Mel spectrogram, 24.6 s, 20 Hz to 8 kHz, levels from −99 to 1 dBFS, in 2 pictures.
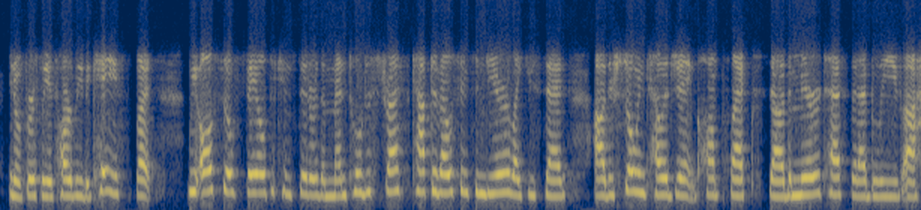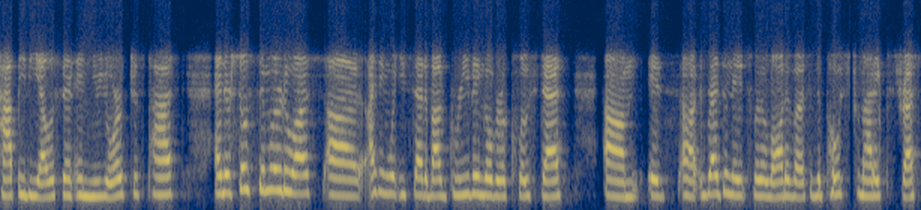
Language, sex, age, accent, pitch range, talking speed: English, female, 20-39, American, 225-265 Hz, 185 wpm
